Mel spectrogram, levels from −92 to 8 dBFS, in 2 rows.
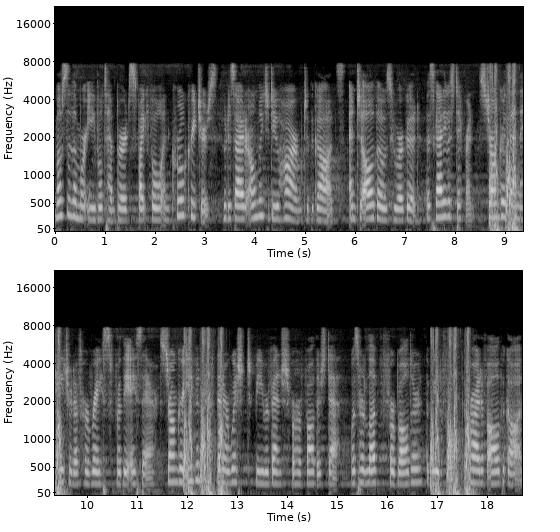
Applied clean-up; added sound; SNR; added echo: none; Zipper (clothing); -1 dB; reverberation time 2.1 s.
